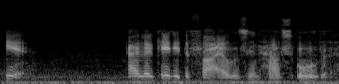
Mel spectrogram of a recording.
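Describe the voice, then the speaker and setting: Sharp-toned, cocky mercenary. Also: male voice, low-pitched, unhurried, a little hiss or hum, low-quality recording. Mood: cocky, cool. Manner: suave, wry, self-assured. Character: cool, cocky mercenary captain, imperial agent. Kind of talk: scripted video game acting.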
